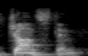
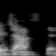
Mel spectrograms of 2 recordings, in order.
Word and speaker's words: Johnston: It's Johnston. Yeah, Johnston. Okay, I want to make sure I was pronouncing it right.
